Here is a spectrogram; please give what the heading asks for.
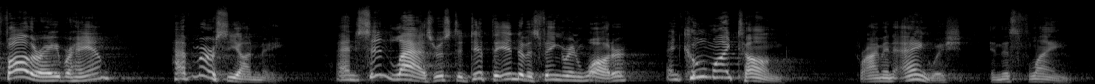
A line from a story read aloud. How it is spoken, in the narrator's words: he called out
